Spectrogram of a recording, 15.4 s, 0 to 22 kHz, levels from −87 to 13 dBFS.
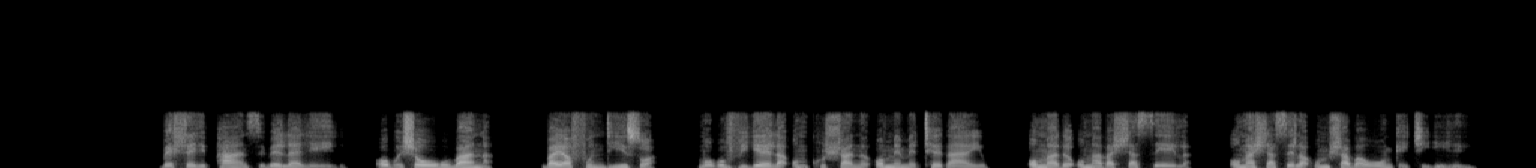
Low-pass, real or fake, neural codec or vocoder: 7.2 kHz; fake; codec, 16 kHz, 0.5 kbps, X-Codec, HuBERT features, trained on LibriSpeech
